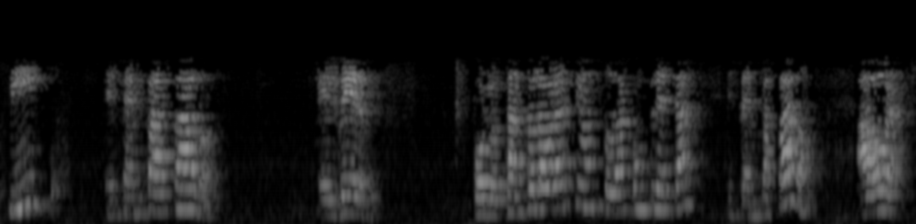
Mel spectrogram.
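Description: A woman with a Mexican accent teaching a primary school grammar lesson, patiently checking in with her pupils. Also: high voice. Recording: tinny distant echoey room.

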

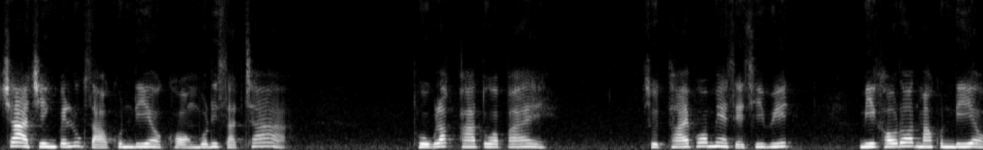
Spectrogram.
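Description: Manga dub: stern young husband, curt and commanding, read by a woman in a high register. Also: moderate pace, pauses often, natural voice. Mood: explaining.

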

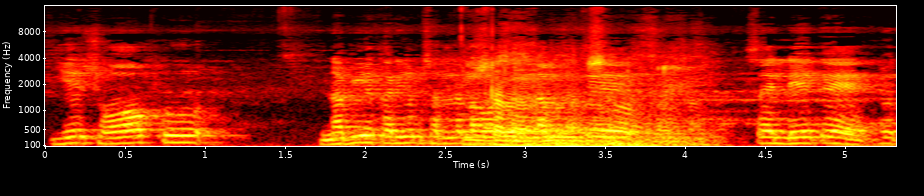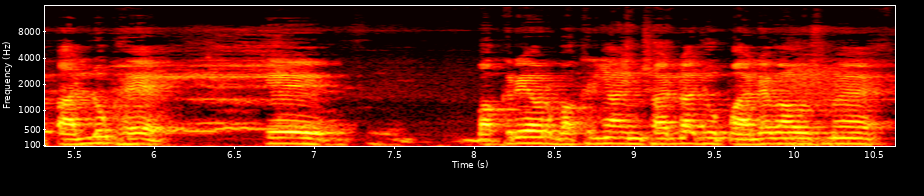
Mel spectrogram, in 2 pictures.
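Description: A man with a slightly high voice delivers a slow, earnest thank-you speech. His formal phrasing carries through an echoey indoor hall. A light hum of noise sits under the recording. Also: fairly even intonation, a crowd in the background. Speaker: goat farm owner. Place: indoor hall with a crowd of men. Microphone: handheld mic held close. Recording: echoey room with some noise.

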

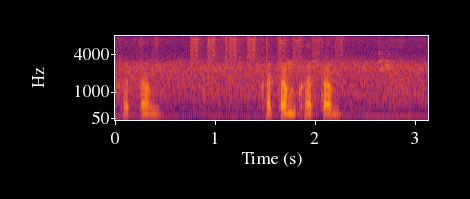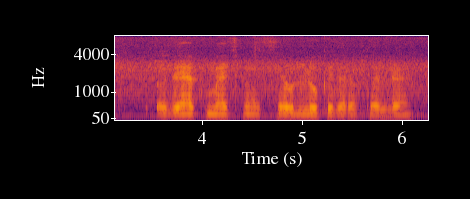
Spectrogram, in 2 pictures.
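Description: A man's voice: on the low side, a little slow, noisy background. A man streaming a mobile battle game live, talking to viewers and urgently calling out instructions to his teammates. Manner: excited, shouts instructions to teammates. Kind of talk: live gameplay commentary.

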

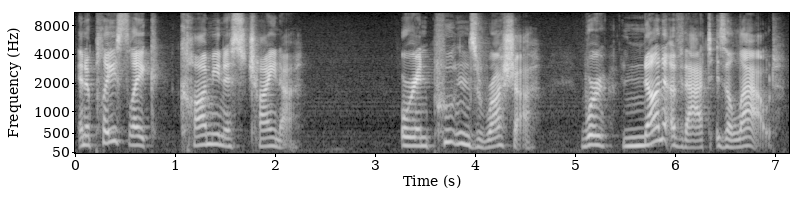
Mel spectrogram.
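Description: A woman's voice: medium pitch, a little slow, a bit bright. A young woman in her twenties hosting a studio talk show, giving emphatic, argumentative commentary with frequent restarts. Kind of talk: opinion commentary. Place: studio with purple lighting.

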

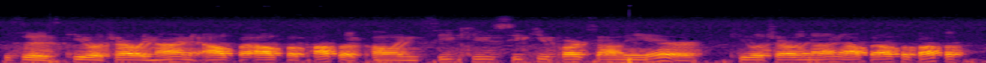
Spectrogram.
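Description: A man's voice: mid-range voice, flat delivery. Man making ham radio calls, far and muffled. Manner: repeats call signs slowly, brisk and procedural. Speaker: amateur radio operator. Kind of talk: ham radio contact calls in phonetic call signs. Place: outdoors in a state park. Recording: muffled distant mic with loud noise.

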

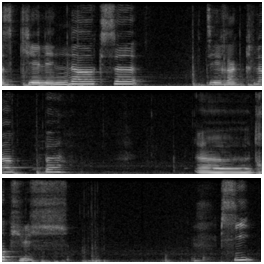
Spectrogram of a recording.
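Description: A gaming video host thinking aloud through a naming quiz, hesitant with drawn-out pauses and wry self-mocking asides. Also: medium pitch, a little mellow.

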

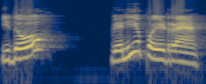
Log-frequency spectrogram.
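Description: Casting: a wailing, bitter middle-aged wife, slow and lively in pitch, read by a woman storyteller. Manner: wailing, reproachful.

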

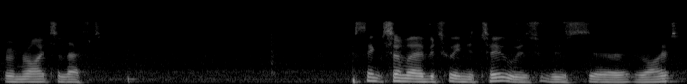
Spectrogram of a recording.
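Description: A man playing a golf video game, chatting easily with a friend and thinking out loud as he reads his putts. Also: mid-range voice, unhurried, slight background noise. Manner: easygoing, thinks aloud with restarts. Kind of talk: casual gaming chat. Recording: dull lo-fi mic.

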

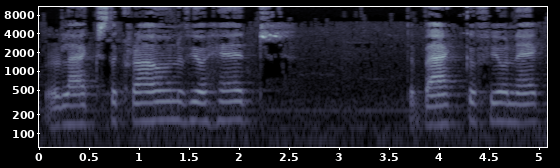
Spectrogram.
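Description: Guiding a meditation, this woman talks at a very slow pace in a somewhat low register, her delivery flat. Her gentle directions come in brief, measured phrases separated by space. There's a light wash of noise in the background.

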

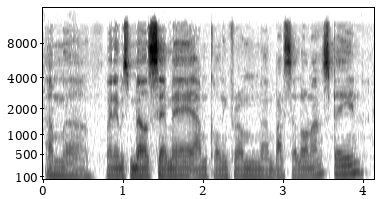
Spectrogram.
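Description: A man's voice: lowish voice, fairly even intonation, moderate pace, mellow, slight background noise. A man from Cuba, a musician, speaking reflectively about music and spirituality on a video call. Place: Barcelona home.

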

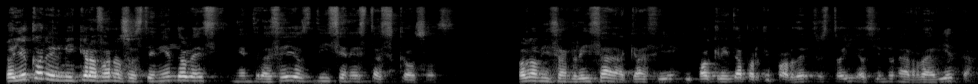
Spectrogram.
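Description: A man with a Mexican accent preaching a sermon as a pastor, animated and often asking the congregation for agreement. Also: mid-range voice, normal speed. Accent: Mexican Spanish.

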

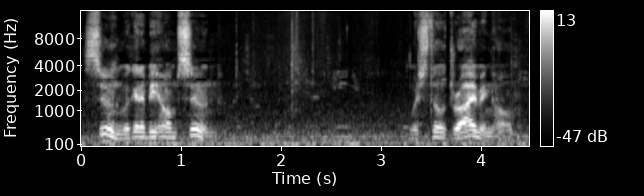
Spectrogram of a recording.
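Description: A father talking gently and patiently with his small child while driving, filmed on a phone. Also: on the low side, animated, a little slow. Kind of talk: casual chat with a child. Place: in a moving car. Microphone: phone camera held while driving. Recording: car road noise.

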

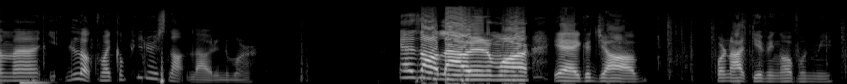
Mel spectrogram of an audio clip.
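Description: A woman's voice: fairly low pitch, pushed and bright, a little hiss or hum. A woman hosting a gaming channel, rambling through casual gameplay commentary with self-mocking jokes and stammered restarts. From Philippines.

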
